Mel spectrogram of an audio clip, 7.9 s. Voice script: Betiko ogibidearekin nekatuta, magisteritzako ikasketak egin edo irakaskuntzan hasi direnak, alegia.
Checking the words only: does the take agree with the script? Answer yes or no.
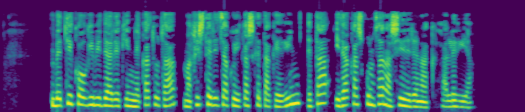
no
